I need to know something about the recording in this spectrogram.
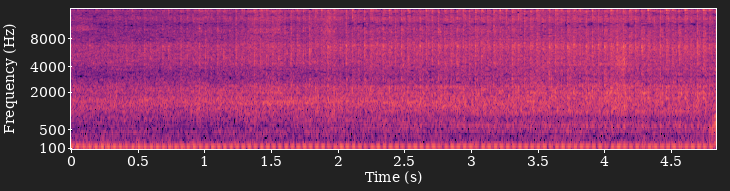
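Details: Nissan Almera/March petrol engine after replacing a failed spark plug coil that had caused stumbling, shaking and a check engine light: smooth, steady, even idle with no stumble or misfire.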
